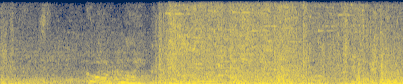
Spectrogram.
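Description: Game spell effects burst and crackle in a fight.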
